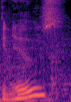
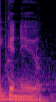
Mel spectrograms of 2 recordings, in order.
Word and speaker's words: GNU: I think it's new. I just say GNU I'll take that. because software. We just had to tack a silent G onto the front of that word because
